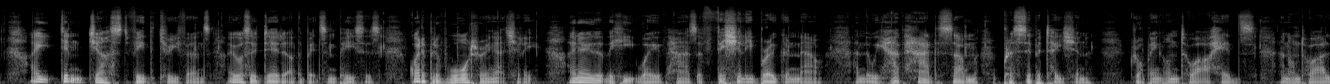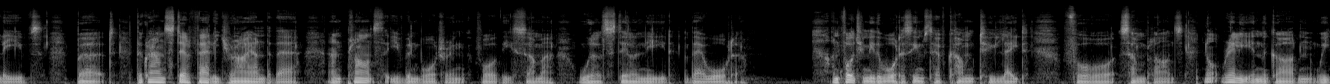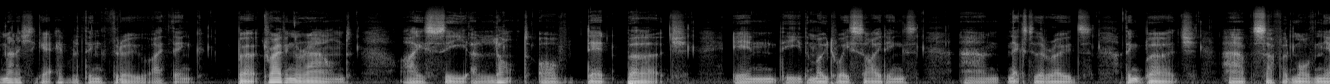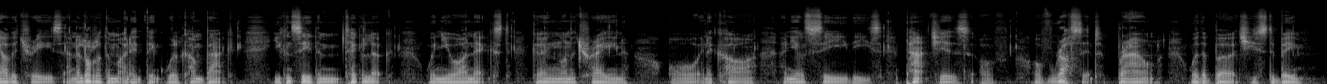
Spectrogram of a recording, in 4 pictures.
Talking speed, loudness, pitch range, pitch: 190 wpm, -26 LUFS, 65-85 Hz, 70 Hz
